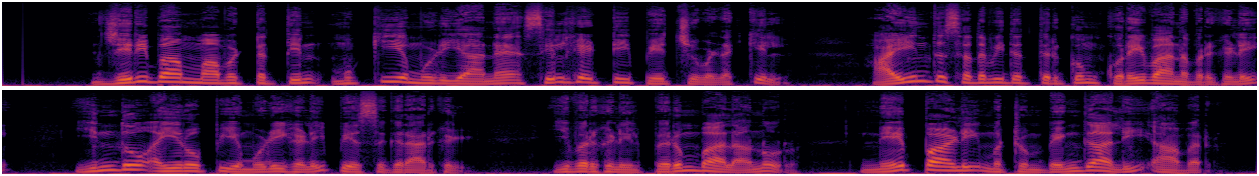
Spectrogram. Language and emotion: Tamil, neutral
